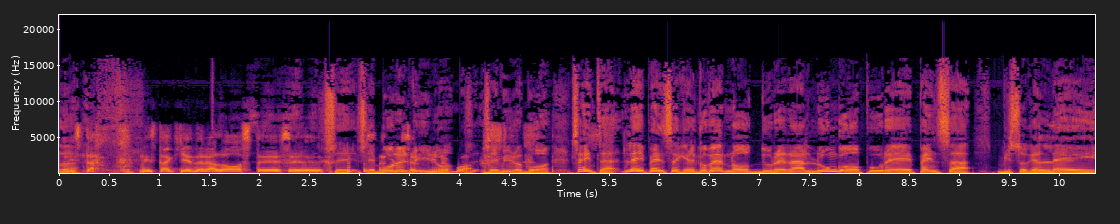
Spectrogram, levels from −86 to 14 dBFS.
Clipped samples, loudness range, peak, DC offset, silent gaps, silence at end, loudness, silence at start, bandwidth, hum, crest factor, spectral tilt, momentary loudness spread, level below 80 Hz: under 0.1%; 1 LU; 0 dBFS; under 0.1%; none; 0 s; -12 LUFS; 0 s; 16.5 kHz; none; 12 dB; -4.5 dB/octave; 5 LU; -42 dBFS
